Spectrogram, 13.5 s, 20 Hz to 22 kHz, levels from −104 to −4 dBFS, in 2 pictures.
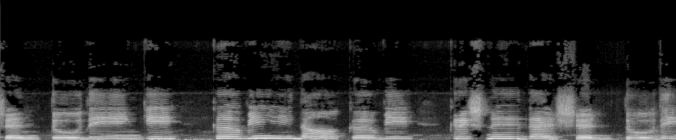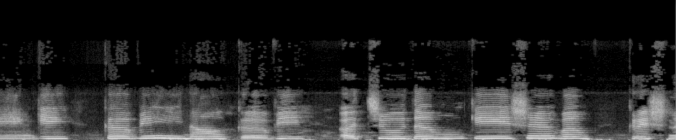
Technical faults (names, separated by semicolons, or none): short stall from a late packet; short concealed packet loss; call bitrate drop; jitter buffer speed-up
